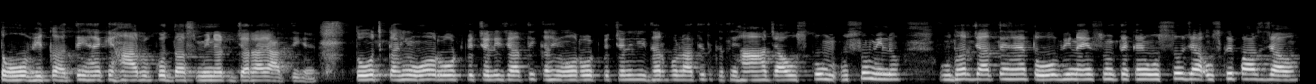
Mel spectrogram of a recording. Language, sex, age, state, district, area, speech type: Hindi, female, 60+, Uttar Pradesh, Prayagraj, rural, spontaneous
